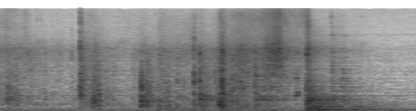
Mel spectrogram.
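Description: A large print folder being handled in a metal blueprint cabinet, with three sharp clicks and knocks, then the cabinet's lid shutting with a thud about three seconds in.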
